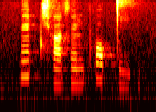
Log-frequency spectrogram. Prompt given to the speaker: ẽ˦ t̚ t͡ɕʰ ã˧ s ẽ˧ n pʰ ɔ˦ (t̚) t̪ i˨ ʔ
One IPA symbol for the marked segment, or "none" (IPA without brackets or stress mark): p̚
